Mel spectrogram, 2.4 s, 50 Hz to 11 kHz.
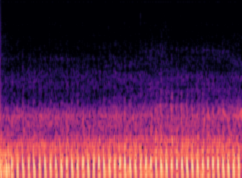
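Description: Honda XR650L's air-cooled single-cylinder four-stroke engine running steadily at an even cruising speed, with a low, evenly pulsing note that neither rises nor falls.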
